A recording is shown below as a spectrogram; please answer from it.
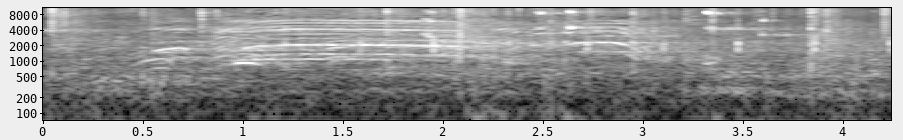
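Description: Badminton rally on a wooden sports-hall court: shoes squeaking in high, short squeals as players move and lunge, mostly in the first three seconds, with a few sharp racket hits on the shuttlecock and dull footfalls.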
